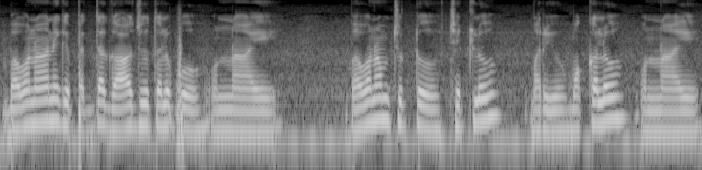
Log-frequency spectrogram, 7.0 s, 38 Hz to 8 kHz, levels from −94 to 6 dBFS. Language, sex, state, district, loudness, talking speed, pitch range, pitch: Telugu, male, Telangana, Hyderabad, -19 LUFS, 95 wpm, 120-155 Hz, 130 Hz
